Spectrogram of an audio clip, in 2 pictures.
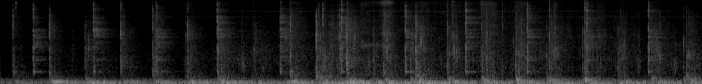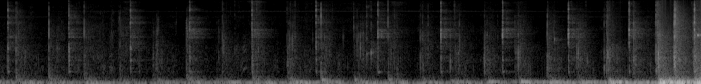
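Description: Feet thump and patter on a wooden stage floor.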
